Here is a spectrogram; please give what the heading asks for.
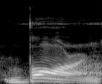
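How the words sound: It is said with an American accent. "but born in American English"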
